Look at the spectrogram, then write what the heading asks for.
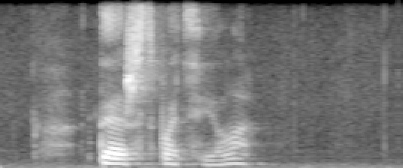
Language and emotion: Russian, positive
